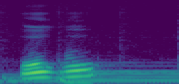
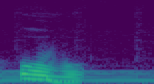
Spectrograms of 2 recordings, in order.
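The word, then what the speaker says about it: uwu: No obstante, si quisiera pronunciarlo como si fuera una palabra, por su grafía le, le correspondería la, la pronunciación Ubu o Ubu.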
